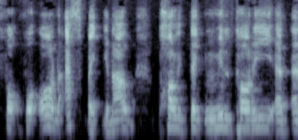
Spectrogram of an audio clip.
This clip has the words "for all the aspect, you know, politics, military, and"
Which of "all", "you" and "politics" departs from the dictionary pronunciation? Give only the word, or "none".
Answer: politics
